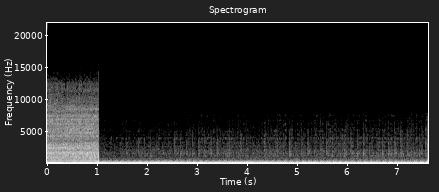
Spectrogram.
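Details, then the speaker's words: 1997 GMC half-ton short bed, 5.7 V8, automatic, idling: deep idle with a slightly uneven, lumpy beat and the odd stumble; rough idle, owner suspects it needs a tune-up, earlier fell on its face, cause unconfirmed. "sounds like to me it just needs a little bit of a tune-up so it's kind of got a little bit of a rough idle"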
